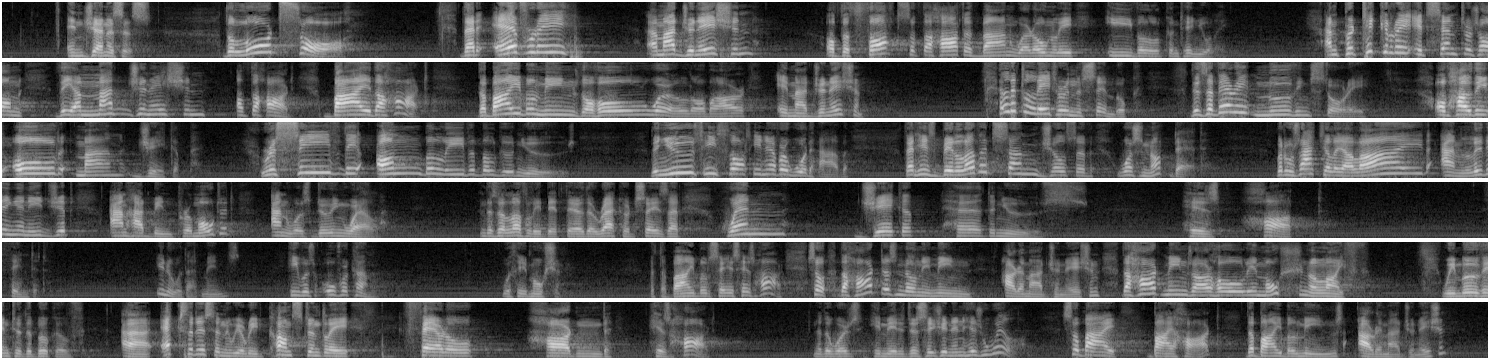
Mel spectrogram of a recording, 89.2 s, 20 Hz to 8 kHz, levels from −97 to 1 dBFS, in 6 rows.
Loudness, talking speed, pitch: -27 LUFS, 120 wpm, 165 Hz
